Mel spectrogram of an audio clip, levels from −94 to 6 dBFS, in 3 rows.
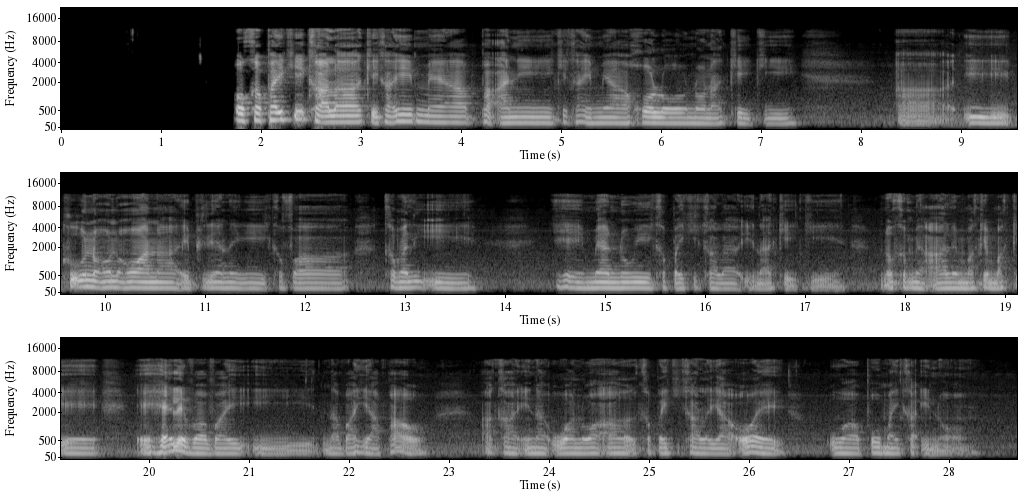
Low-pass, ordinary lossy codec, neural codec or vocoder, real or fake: none; none; none; real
